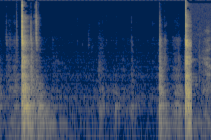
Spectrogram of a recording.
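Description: Hand punch pressed through a paper template into ceiling drywall to mark screw holes: a sharp click about half a second in that trails off briefly, then two shorter clicks near the end.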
